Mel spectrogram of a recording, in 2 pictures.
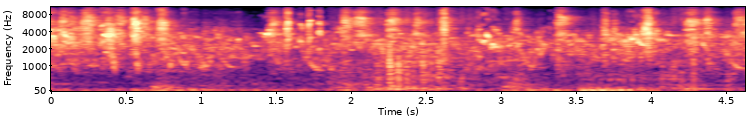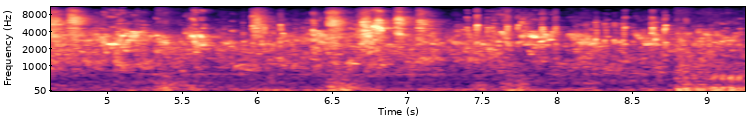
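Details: A chattering flock of budgerigars: constant overlapping high warbles and harsh squawk notes, loud and crowded, with slight swells every few seconds.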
